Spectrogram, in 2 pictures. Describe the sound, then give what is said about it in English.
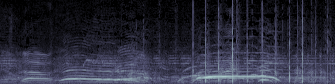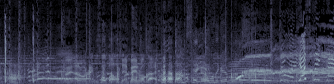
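A street crowd cheers and shouts while vehicle horns, including those of buses, honk in long, sustained blasts, with sharp claps and bangs scattered through the steady, loud commotion. “Even buses are honking the horns?”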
